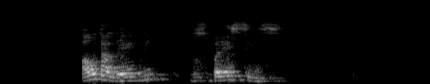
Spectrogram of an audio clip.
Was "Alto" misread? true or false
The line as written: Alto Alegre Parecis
false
